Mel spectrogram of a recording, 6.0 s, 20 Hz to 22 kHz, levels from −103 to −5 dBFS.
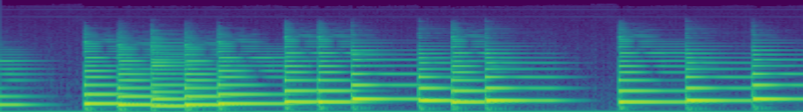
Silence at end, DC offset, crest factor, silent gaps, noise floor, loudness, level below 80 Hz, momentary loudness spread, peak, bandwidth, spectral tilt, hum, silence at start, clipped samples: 0 s; 1%; 14 dB; none; -40 dBFS; -20 LUFS; -60 dBFS; 7 LU; -6 dBFS; 9.8 kHz; -5 dB/octave; none; 0 s; under 0.1%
